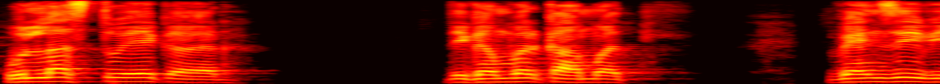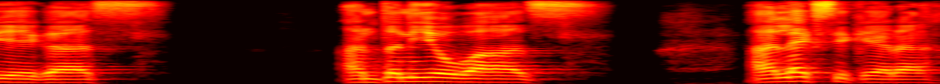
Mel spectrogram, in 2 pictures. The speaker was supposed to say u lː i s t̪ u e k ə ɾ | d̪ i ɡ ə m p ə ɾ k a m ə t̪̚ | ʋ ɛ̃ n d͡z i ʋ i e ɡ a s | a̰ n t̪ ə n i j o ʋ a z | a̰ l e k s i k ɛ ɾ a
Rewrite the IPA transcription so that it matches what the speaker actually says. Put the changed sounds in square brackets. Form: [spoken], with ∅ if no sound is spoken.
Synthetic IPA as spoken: u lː [a] s t̪ u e k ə ɾ | d̪ i ɡ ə m [b] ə ɾ k a m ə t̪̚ | ʋ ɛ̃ n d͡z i ʋ i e ɡ a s | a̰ n t̪ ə n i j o ʋ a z | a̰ l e k s i k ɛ ɾ a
